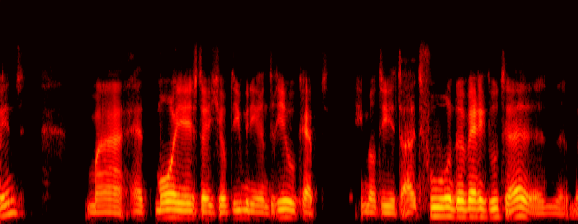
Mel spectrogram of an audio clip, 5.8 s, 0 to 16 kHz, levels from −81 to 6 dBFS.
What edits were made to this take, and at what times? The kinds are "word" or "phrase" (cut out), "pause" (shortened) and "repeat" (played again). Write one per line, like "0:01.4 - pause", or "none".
none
